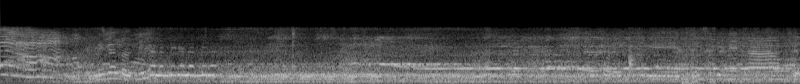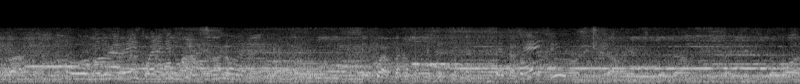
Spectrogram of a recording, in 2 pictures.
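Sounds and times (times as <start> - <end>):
indistinct voices: 0.0 - 16.0
mechanical hum with held tones: 0.0 - 16.0.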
